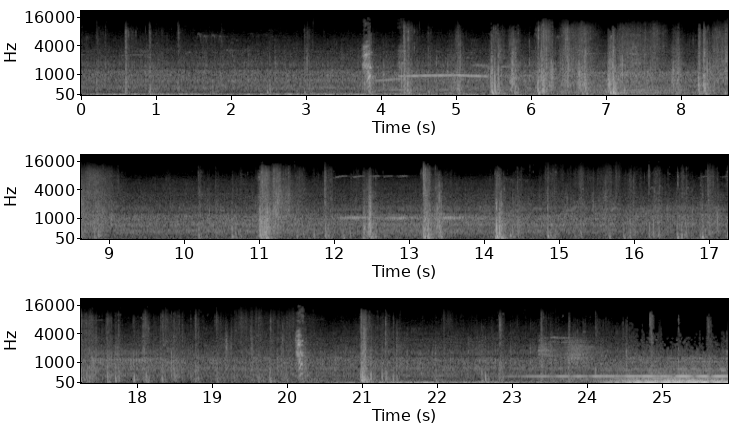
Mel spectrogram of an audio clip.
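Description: Footsteps crunch over rocks and gravel.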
